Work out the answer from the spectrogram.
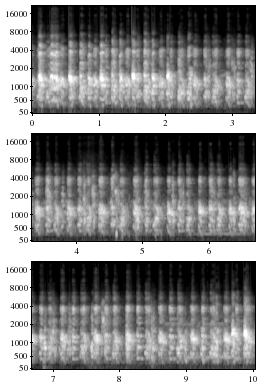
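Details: Two chukar partridges from Vanj calling steadily for the full stretch, a rapid stream of harsh, clucking chuck notes, several per second, overlapping and fairly even in loudness, with no other clear sounds.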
